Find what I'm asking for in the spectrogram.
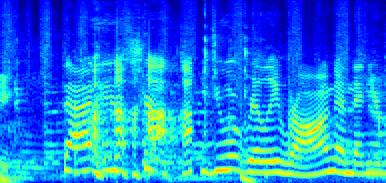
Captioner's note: laughs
